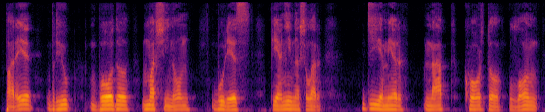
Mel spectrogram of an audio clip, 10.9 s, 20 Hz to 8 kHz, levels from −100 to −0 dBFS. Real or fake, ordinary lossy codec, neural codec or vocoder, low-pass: fake; none; codec, 16 kHz, 1.1 kbps, Voila-Tokenizer; none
